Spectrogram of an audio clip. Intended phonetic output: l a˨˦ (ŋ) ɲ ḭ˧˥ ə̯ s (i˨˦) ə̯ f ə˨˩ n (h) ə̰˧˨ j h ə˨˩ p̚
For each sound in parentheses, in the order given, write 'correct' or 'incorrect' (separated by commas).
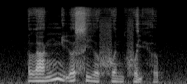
correct, incorrect, incorrect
